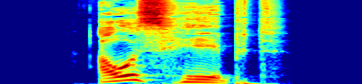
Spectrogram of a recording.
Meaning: inflection of ausheben: 1. third-person singular dependent present 2. second-person plural dependent present
- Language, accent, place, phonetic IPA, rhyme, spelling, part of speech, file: German, Germany, Berlin, [ˈaʊ̯sˌheːpt], -aʊ̯sheːpt, aushebt, verb, De-aushebt.ogg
